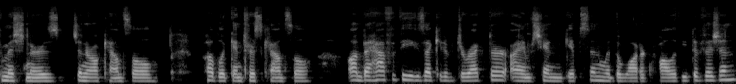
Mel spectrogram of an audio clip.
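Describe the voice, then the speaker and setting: Monotone and flat, a woman talks at a very fast pace with a fairly low pitch. Her voice sounds dry and close with no echo. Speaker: government agency staff. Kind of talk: formal presentation. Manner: soft-spoken; formal.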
